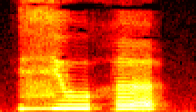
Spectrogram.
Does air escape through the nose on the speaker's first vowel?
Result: no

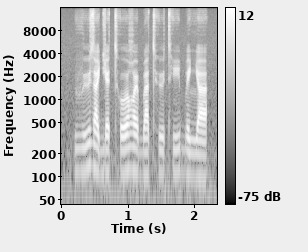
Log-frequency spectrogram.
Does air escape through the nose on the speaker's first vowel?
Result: no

